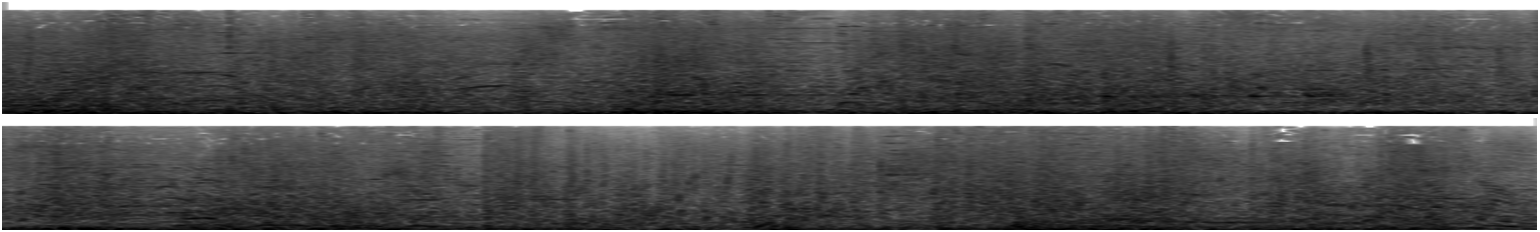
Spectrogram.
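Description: Video game combat effects crackle, whoosh and boom without a break.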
